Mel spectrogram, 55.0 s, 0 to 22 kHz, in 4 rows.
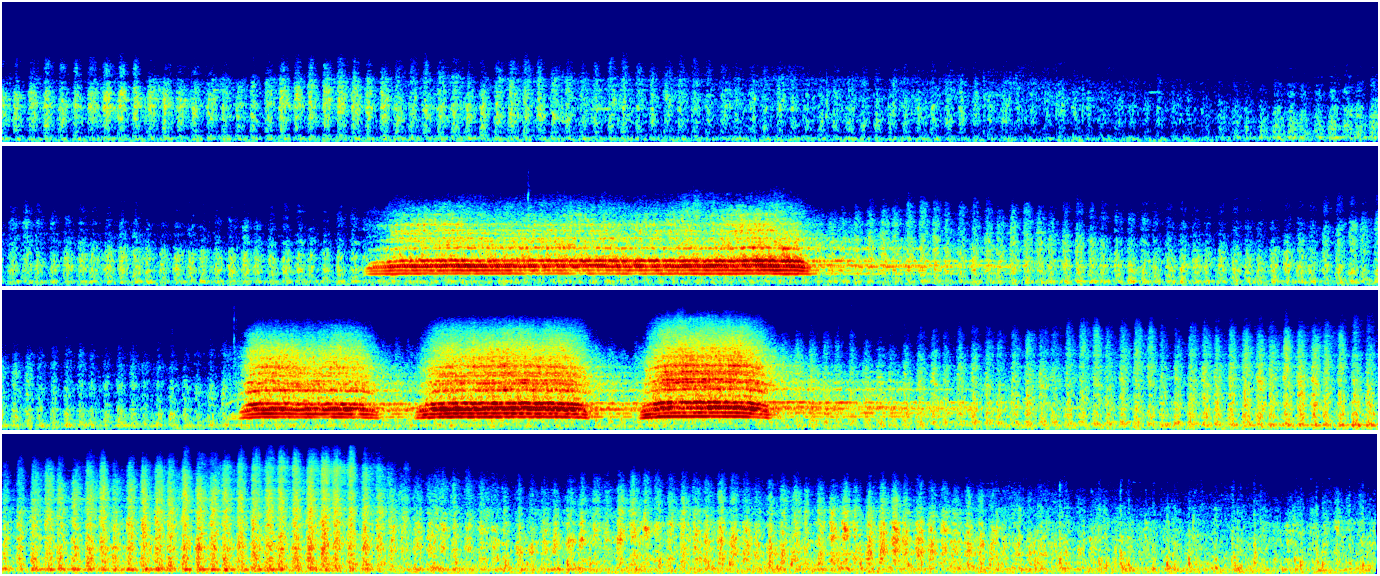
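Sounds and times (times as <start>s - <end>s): steam locomotive working: 0.0s - 55.0s
wheels clicking on rails: 0.0s - 55.0s
steam locomotive chime whistle: 17.4s - 22.9s, 29.9s - 37.0s.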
